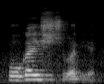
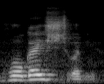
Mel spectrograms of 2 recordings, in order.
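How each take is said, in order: First: The two words are merged into one word. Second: The two words are merged into one word.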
